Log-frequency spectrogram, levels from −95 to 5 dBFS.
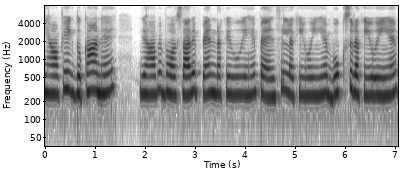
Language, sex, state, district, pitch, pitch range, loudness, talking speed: Hindi, female, Uttar Pradesh, Hamirpur, 270 Hz, 260-280 Hz, -16 LUFS, 180 wpm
